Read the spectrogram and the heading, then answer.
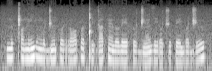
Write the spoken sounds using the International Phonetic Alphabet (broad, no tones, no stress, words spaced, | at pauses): nuǁɔnĩ jiŋʷid͡ʒũ porɔ pɤǃiɡa θɛ̃ðoðe θud͡ʒɛ̃ ziɾot͡ʃupe jɤd͡ʒɯ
